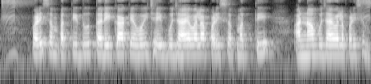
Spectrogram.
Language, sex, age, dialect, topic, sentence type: Magahi, female, 25-30, Western, banking, statement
